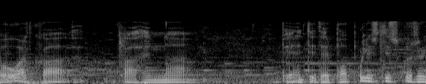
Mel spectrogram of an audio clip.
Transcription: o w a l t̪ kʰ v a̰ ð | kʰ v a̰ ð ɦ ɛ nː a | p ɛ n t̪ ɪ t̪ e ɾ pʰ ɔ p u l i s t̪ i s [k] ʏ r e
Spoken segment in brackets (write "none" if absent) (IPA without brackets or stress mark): k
